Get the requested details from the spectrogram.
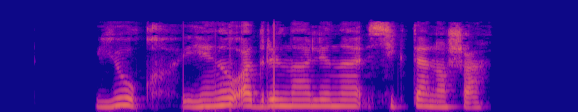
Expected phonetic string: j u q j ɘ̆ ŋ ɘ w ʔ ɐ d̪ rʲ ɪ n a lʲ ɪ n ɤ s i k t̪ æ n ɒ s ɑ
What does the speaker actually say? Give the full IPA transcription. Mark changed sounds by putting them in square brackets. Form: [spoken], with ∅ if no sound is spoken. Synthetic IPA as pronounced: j u q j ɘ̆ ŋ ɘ w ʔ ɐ d̪ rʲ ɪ n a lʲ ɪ n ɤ s i k t̪ æ n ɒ [ʃ] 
